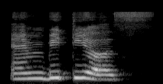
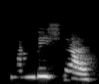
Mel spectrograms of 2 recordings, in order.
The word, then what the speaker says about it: ambitious: Ambitious. Ambitious, baby. When it is TIOUS, TI টা উচ্চারণ শ এর মতো হবে।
